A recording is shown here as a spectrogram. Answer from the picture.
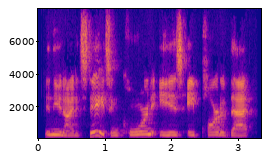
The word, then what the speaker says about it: Quorn: Quorn, I believe they do pronounce it without the Q-U sounding qua, so it's Quorn, not Quorn, is clearly the star of this company now.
